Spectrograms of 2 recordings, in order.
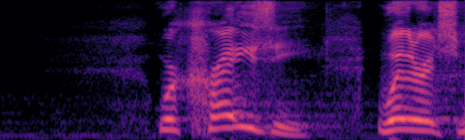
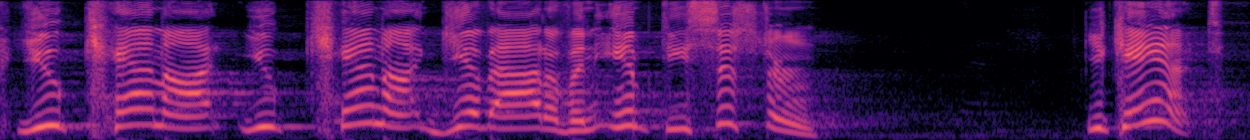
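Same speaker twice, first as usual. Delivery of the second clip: higher, pressed declaration; emphatic insistence; 6 semitones higher than usual. Real, not acted. Preacher warning parents, emphatic and raised. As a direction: drive it home hard.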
